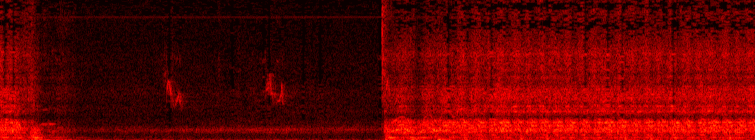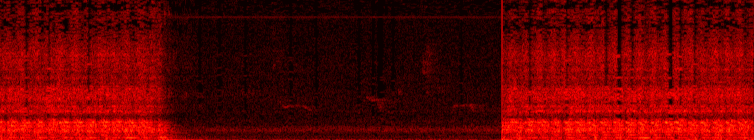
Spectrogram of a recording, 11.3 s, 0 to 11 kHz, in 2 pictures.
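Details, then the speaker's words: Chrysler 318 engine (one of a pair) cranked without starting fluid, fuel pump presence uncertain; two bursts of steady cranking about three and a half turns a second, never clearly catching: a hard start. "So I might have to use my phone to videotape this, but I'm gonna try and start it without using any starting fluid."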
